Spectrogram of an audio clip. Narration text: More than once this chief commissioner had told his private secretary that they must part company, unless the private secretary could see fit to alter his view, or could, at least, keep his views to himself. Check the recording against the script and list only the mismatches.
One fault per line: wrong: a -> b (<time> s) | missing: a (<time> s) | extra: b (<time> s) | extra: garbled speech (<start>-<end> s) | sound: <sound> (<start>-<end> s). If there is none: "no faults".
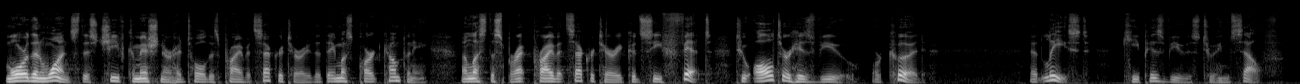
no faults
